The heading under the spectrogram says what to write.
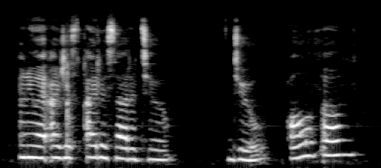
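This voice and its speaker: The woman speaks in a high pitch. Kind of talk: gameplay commentary. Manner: casual, hesitant.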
